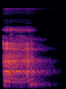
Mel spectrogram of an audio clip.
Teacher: Elif kendinden önceki fethâl bir harfi bir elif miktarı uzatıyor idi yani Bir vuruşluk nota miktarı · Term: uzun ünlüler, uzatma harfi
